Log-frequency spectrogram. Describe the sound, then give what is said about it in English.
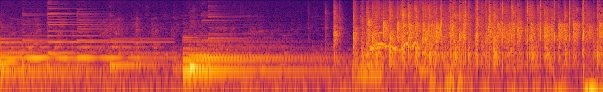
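A sung melody fades out, then loud applause for the musicians breaks out: many hands clapping densely and steadily, continuing to the end with a few voices mixed in. “I'm going to clap for you guys.”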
